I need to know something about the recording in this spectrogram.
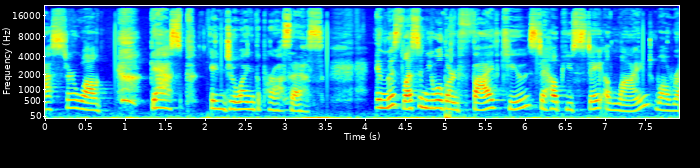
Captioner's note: gasp!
